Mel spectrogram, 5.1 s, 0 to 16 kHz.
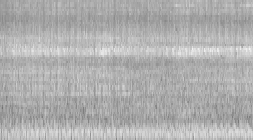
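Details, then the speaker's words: Supercharged 2013 Victory Cross Country V-twin after sitting nearly two years, started following new plugs, ignition coil and front plug wire (poor contact had fouled front plug); lumpy but steady idle, both cylinders firing evenly, no misses, running okay now. "have a change the plugs change ignition coil but she's running okay now"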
